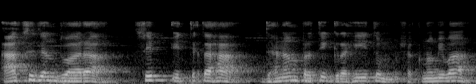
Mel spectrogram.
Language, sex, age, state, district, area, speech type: Sanskrit, male, 45-60, Karnataka, Bangalore Urban, urban, read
